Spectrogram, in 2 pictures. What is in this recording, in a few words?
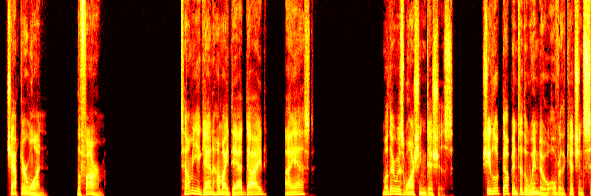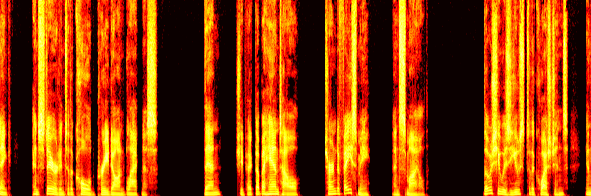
Audiobook; Reel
